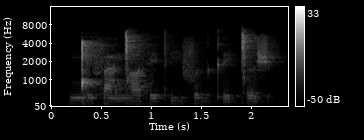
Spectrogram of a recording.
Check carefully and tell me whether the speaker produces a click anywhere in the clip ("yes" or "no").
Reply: yes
